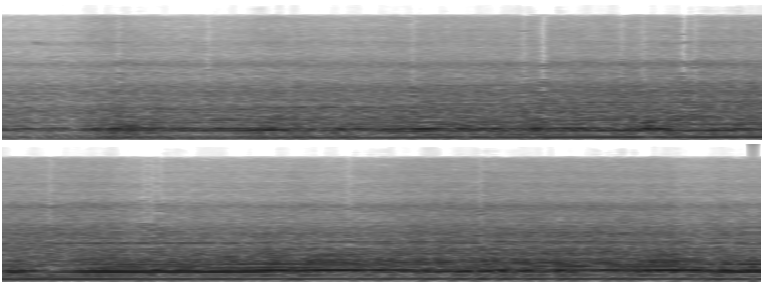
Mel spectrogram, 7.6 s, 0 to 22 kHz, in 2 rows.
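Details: 1978 MGB after rebuilt carburetors were fitted and the ignition points deleted. Uneven, lumpy idle at roughly three pulses a second, a rough idle. Timing rechecked and distributor turned until it ran; the owner suspects the distributor still needs more turning.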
